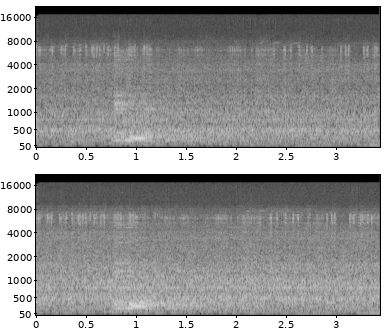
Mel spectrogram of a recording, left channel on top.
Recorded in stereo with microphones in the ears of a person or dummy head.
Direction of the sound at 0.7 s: 65° left (ahead or behind).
